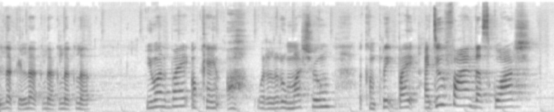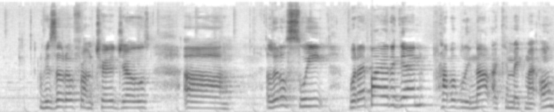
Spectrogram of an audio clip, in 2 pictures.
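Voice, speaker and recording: A woman's voice: mid-range voice, a bit bright. A woman talking casually as she cooks in her home kitchen, playful and chatty, and closing with a blessing. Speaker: cooking vlogger. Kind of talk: casual cooking vlog. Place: home kitchen under hot lights.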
